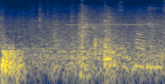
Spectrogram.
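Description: Background hubbub of a busy fast-food restaurant: a steady murmur of noise with faint voices in the distance.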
